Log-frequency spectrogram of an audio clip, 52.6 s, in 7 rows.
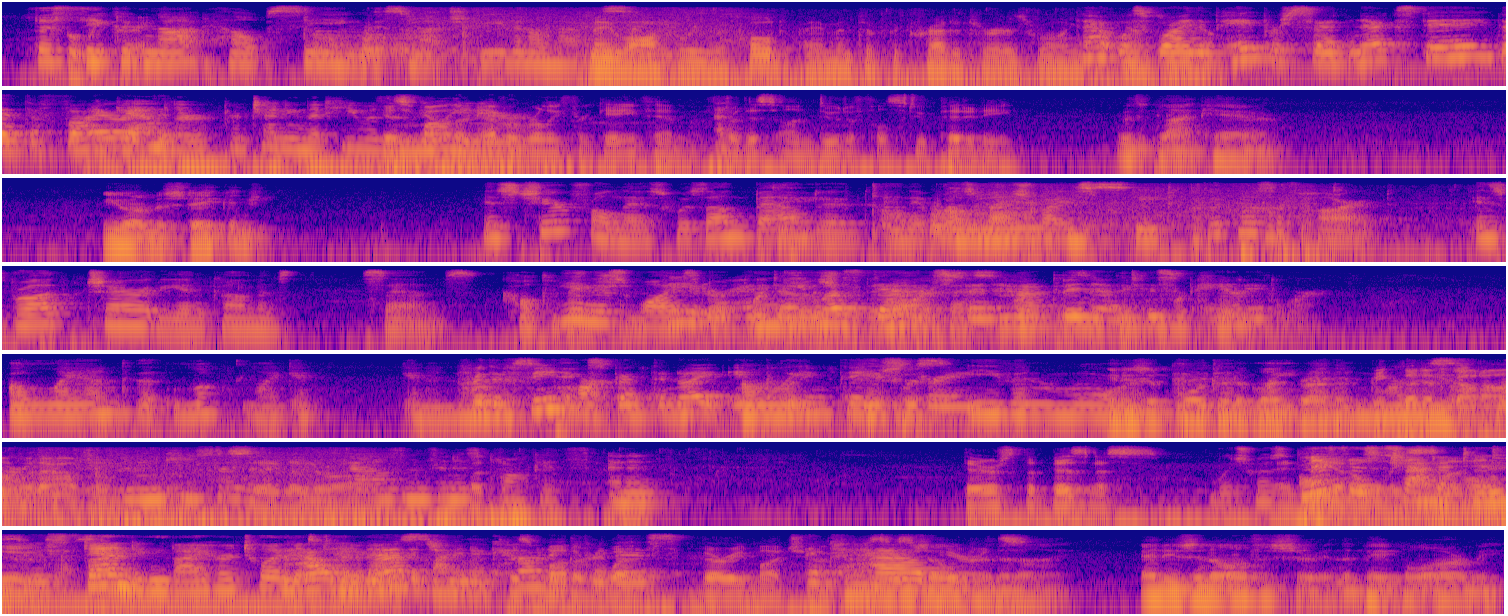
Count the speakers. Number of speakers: eight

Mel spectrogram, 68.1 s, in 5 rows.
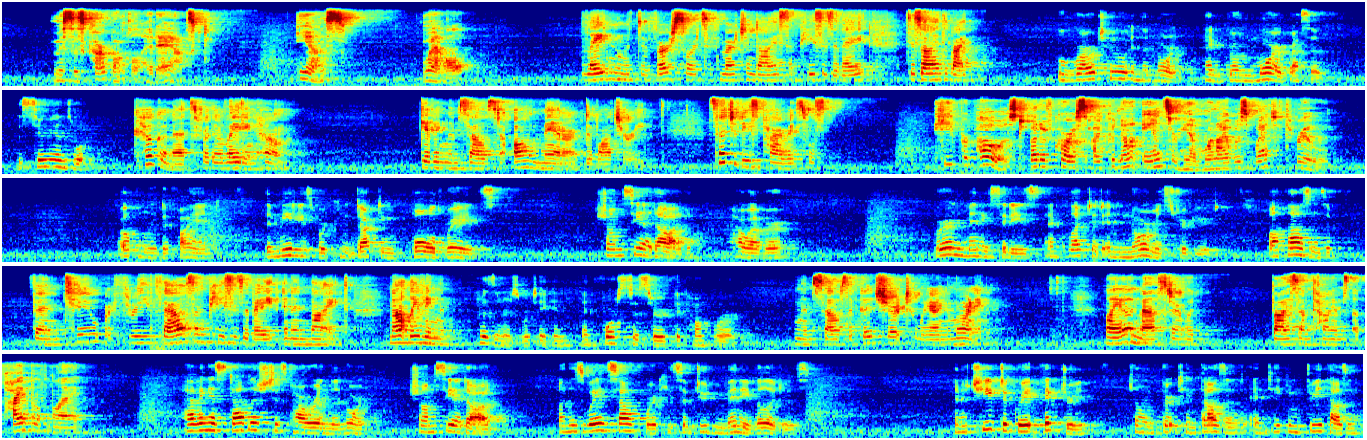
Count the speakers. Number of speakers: three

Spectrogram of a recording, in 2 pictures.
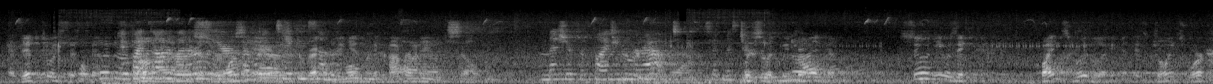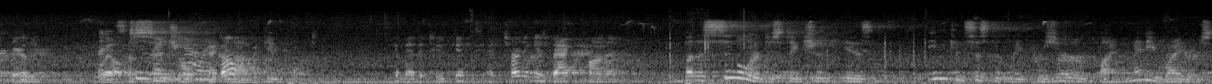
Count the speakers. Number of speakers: three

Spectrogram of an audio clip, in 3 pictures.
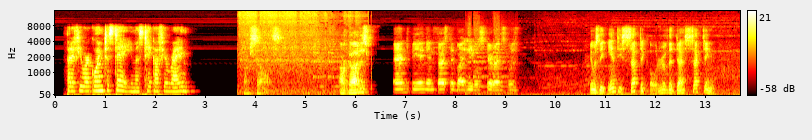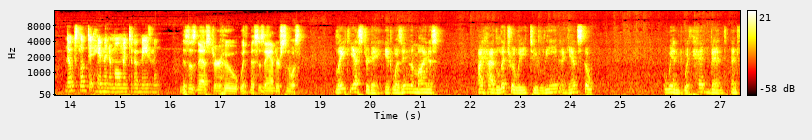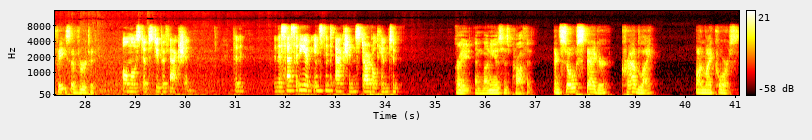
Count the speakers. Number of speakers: seven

